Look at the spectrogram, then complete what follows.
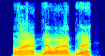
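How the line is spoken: Howling. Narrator (Russian): взвыл тот

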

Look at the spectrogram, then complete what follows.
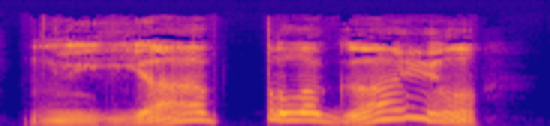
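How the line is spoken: Conflicted mumble. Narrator (Russian): промямлил Хайрем, раздираемый двумя чувствами

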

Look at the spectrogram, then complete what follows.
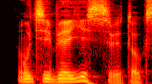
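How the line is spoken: Tender, gentle. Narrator (Russian): сказал ласково Стивенс

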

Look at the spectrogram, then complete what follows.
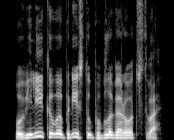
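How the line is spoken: Mocking. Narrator (Russian): насмешливо сказал наставник Угвэй

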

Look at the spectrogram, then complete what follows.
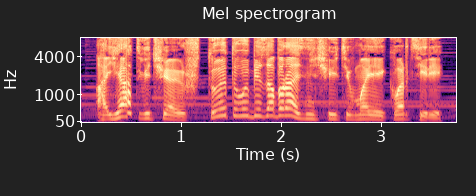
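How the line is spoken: Laughing heartily. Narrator (Russian): заливался хохотом Лукашин

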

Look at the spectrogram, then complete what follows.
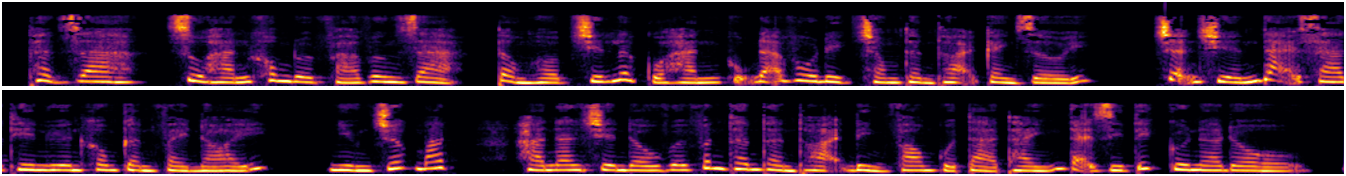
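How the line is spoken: Sad voice. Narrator (Vietnamese): Minh Không Đao Vương với giọng buồn bã nói

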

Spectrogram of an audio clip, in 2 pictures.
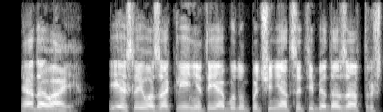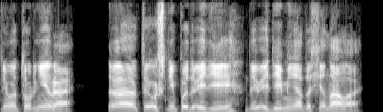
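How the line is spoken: Forced chuckle. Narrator (Russian): хохотнул, хотя ему точно не было весело

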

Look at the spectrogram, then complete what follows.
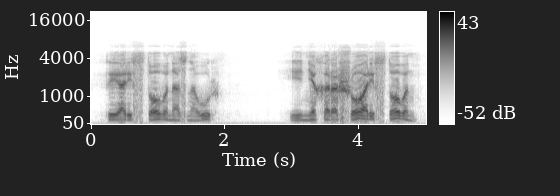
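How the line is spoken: Gloomy repetition. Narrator (Russian): мрачно повторил Баака

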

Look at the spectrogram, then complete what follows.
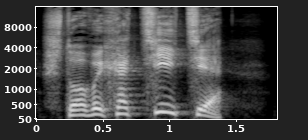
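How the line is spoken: Hopeful shout. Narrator (Russian): закричала в надежде, что он ее услышит

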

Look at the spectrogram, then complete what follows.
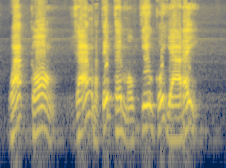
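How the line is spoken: Sudden loud shout. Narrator (Vietnamese): Bất thần bà ta giọng quát to nói

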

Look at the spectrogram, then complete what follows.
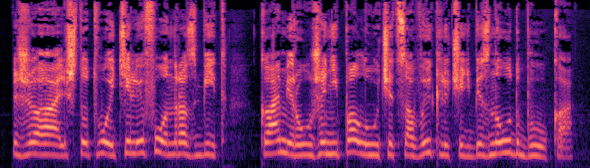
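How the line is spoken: Grumbling mutter. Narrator (Russian): пробурчал он

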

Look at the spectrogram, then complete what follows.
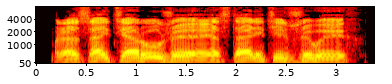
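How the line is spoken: Trumpeting commander's shout. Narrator (Russian): трубным голосом кричал вражеский командир

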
